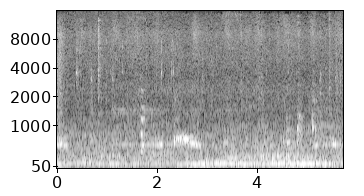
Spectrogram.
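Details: Young zebra dove, four to five months old, being trained to sing while hoisted on a kerekan pole; soft, low cooing notes come in short broken bursts over a steady low hum.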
